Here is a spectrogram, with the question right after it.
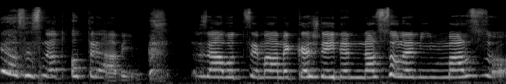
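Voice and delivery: crying while speaking. Speaking to a listener who says not to cry; crying. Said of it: "No tak neplačte".

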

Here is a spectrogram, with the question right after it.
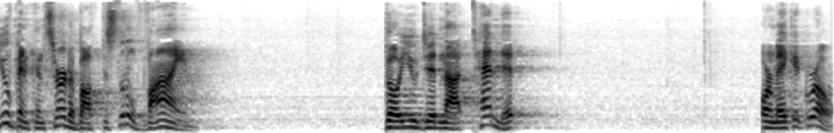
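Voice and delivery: dismissive, belittling, lofty godlike voice. Reading God's reply to the prophet: belittling God's voice about the little vine. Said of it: "I can see the intonation".

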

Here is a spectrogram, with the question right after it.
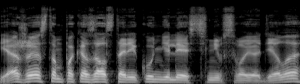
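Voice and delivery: plain reading voice

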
